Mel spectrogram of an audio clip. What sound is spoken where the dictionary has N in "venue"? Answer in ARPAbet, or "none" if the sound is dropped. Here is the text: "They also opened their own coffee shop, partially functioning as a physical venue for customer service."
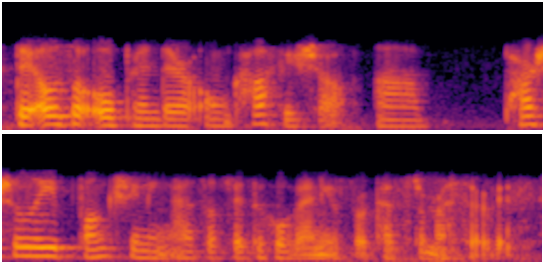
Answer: L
